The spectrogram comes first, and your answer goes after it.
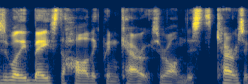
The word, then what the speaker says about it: Harlequin: It's pronounced Harlequin or Helikins prior to that.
